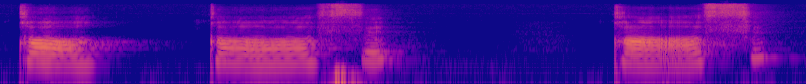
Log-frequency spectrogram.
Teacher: It's like a Q, but also pronounced in the back of the throat.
